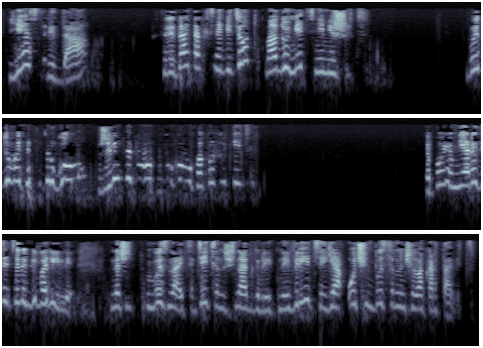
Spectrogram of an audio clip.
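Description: A woman who grew up in the Soviet Union, a guest telling stories, lively and often asking her listeners whether they understand. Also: high-pitched, breathy edge, no room sound. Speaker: interview guest. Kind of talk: conversational storytelling. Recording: dull lo-fi dry sound.

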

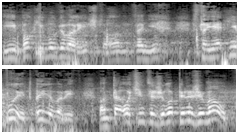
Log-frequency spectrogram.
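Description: A man with a notably high voice teaches a scriptural lesson, retelling the story animatedly and posing rhetorical questions. He often stops and restarts his sentences. Clear background noise runs beneath the recording. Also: normal speed. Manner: frequent restarts and self-corrections. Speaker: religious teacher. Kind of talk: Torah lesson retelling a midrash.

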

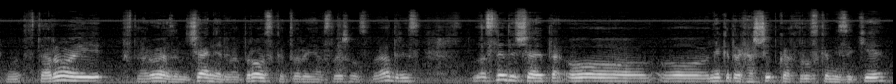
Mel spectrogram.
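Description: A man teaching a Torah lesson as a rabbi, talking haltingly with many restarts and fillers. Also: fairly high pitch, mellow, slight background noise. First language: Russian, rarely used in daily life. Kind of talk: spoken Torah lecture.

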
